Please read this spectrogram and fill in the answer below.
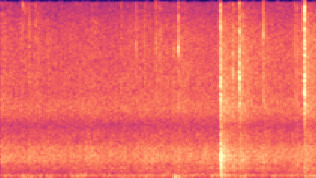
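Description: A few computer keyboard keystrokes, the sharpest click about three seconds in, over a steady hiss of room noise.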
